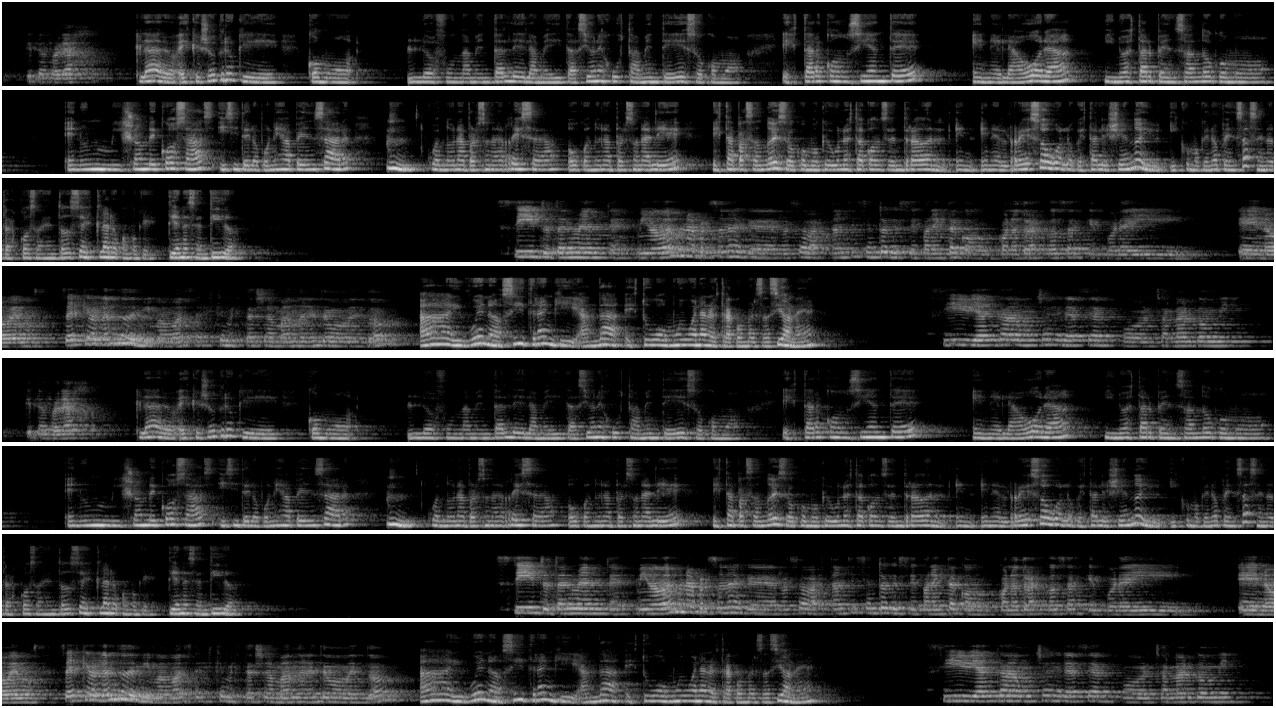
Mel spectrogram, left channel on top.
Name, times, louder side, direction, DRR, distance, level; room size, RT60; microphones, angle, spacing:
voice 1, 0.2-0.9 30.4-37.2 37.8-42.0 47.4-50.4, right 1 dB, 75° right, 3.8 m, -29 dB
voice 2, 1.3-3.6 4.1-7.4 7.8-9.2 9.7-10.7 11.0-12.7 13.3-27.9 42.3-46.4, left 3 dB, 25° left, 0.4 m, -23 dB
11.5 x 7.5 x 9.9 m
head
